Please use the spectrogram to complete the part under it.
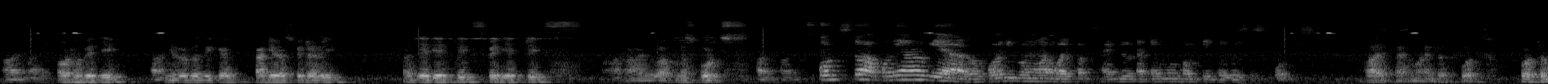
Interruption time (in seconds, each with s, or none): none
